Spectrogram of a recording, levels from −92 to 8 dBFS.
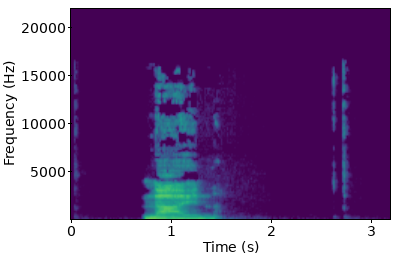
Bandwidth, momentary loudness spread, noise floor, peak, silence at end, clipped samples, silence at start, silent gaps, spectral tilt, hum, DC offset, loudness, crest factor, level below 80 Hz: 16.5 kHz; 19 LU; -84 dBFS; -2 dBFS; 1.75 s; under 0.1%; 0.75 s; none; -4.5 dB/octave; none; under 0.1%; -18 LUFS; 22 dB; -58 dBFS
